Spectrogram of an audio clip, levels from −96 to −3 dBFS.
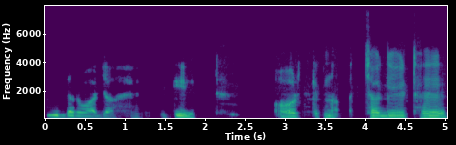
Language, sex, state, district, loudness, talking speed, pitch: Hindi, male, Uttar Pradesh, Budaun, -38 LUFS, 105 wpm, 140 Hz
